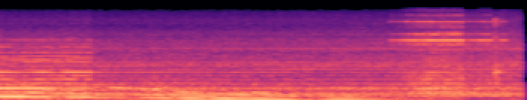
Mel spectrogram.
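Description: A train motor hums and winds down in pitch.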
